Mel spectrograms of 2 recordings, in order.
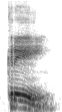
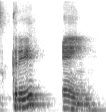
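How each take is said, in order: First: Said in the usual way. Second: Creem split slowly into "cre-em"; two syllables. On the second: Shown as a demonstration. Teacher showing a hiatus, creem pulled into two separate syllables. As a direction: break creem apart, "cre", then "em". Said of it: "we've got two syllables".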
